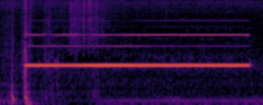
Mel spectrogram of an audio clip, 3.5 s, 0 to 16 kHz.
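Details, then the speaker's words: Ford Galaxy with front and rear parking sensors, fault B1B53 stored: engaging reverse gives one steady high rear beep for about three seconds, then silence; system shuts down, front speaker suspected faulty. "So what happens is when you engage reverse, which I'm going to do it, you're going to hear a beep."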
